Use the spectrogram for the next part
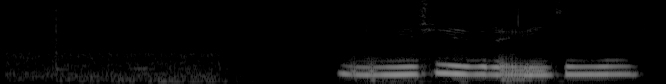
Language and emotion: Russian, neutral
